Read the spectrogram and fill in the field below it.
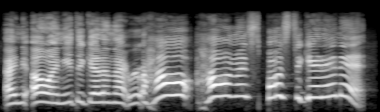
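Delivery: loud, rising to a high frantic cry; urgent, frightened yelling; panicked. Real, not acted. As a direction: build into helpless panic. Panicking about reaching the room.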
